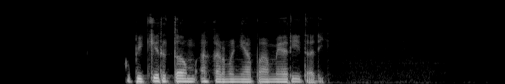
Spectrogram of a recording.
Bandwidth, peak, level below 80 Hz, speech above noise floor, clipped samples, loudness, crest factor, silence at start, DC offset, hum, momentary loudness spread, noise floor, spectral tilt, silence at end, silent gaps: 9.8 kHz; -6 dBFS; -50 dBFS; 53 dB; under 0.1%; -24 LUFS; 20 dB; 1.25 s; under 0.1%; none; 12 LU; -76 dBFS; -8 dB/octave; 1.8 s; none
